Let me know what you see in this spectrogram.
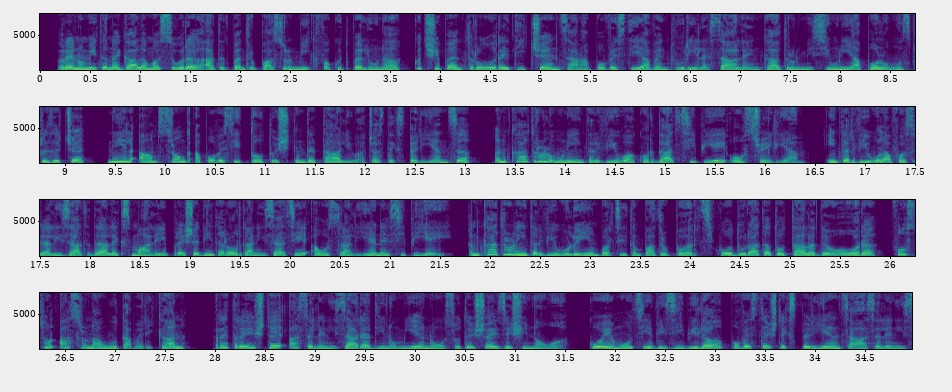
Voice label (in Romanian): Romanian Narration, Female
